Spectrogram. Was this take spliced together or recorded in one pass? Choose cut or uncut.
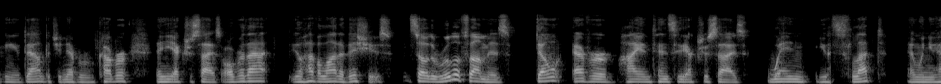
cut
